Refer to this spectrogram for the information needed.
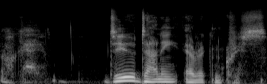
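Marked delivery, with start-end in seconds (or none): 1.1-2.7 slow, put-on British accent. Podcast host reading a listener's Christmas letter aloud, in a British accent. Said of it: "Should I do it with a British accent?".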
